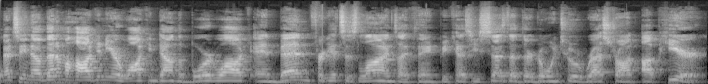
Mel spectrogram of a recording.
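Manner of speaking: ordinary delivery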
